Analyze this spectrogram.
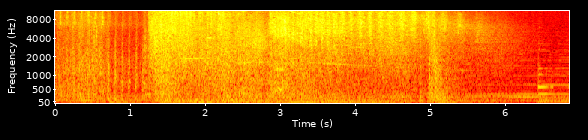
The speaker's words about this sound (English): It was a really romantic movie, Die Hard. McClane's car smashes through a toll booth, launching into the air straight at the chopper.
